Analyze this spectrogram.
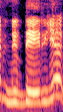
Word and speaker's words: Cnidaria: give D phylum it's नाम इनका इनको देखिए निदरिया क्यों बोला जाता है इन्हीं नेडा साइड सेल्स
